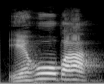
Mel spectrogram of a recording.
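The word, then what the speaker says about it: יהוה: 발음을요 엘로힘이라고 해요. 그 옆에는 예, 예호바, 우리 그렇죠? 지존자, 자존자, 스스로 계신 분, 영원한 자, 그리고 유다 민족의 하나님의 이름이 예호바래요. 우리는 어떻게 불러요? 여호와 혹은 야훼 이렇게 주님 이렇게 부르죠.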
